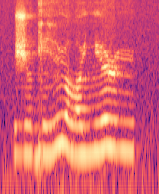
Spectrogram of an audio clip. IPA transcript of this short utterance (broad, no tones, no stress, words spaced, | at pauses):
ʒɵɡeɣʉlˠʉ lʲɵɭʉ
